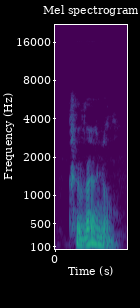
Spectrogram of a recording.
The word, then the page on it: coronal: British English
